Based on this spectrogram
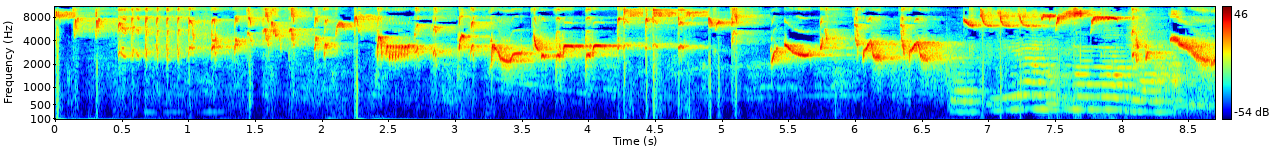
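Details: Chestnut-capped thrush pouring out a rich, fast-changing song of bright whistles, downslurred notes and chattering trills, ending in a harsher, buzzy, rising rattle; faint clicks throughout.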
